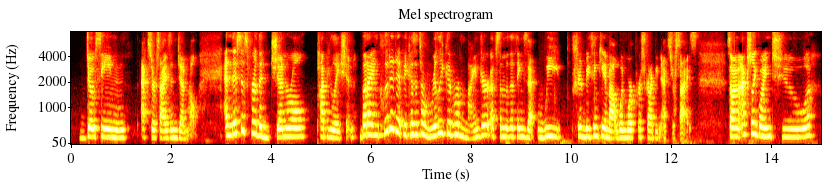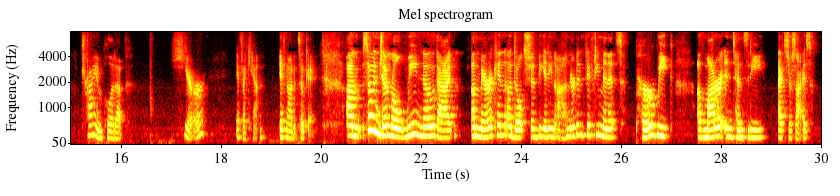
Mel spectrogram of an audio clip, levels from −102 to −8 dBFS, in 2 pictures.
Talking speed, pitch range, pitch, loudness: 150 wpm, 205-250 Hz, 225 Hz, -16 LUFS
